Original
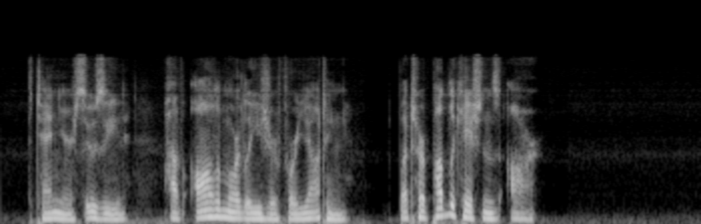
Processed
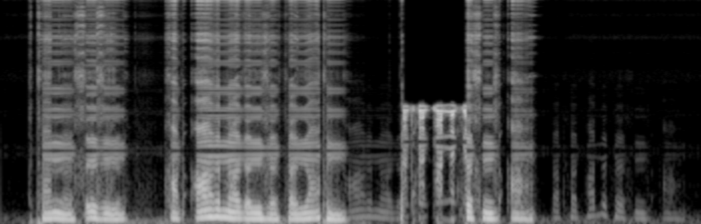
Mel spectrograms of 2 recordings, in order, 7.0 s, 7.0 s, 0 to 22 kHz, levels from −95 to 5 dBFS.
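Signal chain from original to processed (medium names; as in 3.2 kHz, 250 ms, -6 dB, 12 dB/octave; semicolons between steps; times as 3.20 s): bit-reversed sample order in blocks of 32 samples; echo from a far wall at 260 m, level -29 dB; 4.01–4.65 s: frequency inversion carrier 3 kHz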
